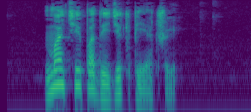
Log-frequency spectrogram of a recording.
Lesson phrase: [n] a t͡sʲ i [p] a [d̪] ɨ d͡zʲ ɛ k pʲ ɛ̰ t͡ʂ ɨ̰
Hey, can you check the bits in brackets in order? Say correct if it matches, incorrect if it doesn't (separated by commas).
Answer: incorrect, correct, correct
